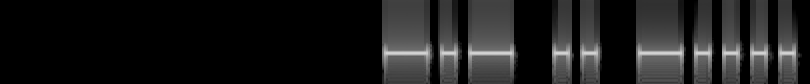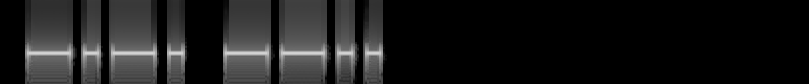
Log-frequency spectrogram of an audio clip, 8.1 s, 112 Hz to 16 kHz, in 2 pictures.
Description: Morse code, heard as a keyed tone, about 17 wpm, 700 Hz. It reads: KI6CZ
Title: USA Call Signs - 5 Characters - Repeated 2x - 17wpm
